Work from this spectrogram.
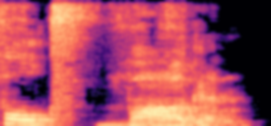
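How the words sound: It is said the German way, with an F.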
